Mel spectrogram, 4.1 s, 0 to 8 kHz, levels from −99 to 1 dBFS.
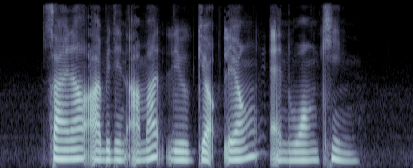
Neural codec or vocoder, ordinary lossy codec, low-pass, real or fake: none; AAC, 48 kbps; 7.2 kHz; real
